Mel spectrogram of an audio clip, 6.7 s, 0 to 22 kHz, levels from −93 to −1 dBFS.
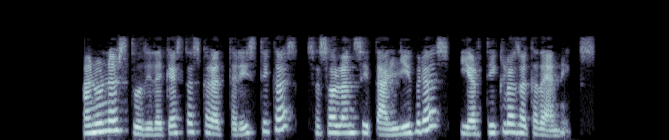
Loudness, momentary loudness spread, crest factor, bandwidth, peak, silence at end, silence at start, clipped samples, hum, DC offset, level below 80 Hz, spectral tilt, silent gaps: -20 LUFS; 8 LU; 18 dB; 7.6 kHz; -2 dBFS; 0.75 s; 0.85 s; under 0.1%; none; under 0.1%; -64 dBFS; -4 dB/octave; 2.98-3.07 s, 4.50-4.59 s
